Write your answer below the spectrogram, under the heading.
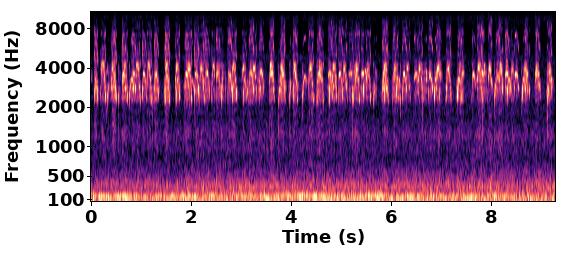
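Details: Begging kingfisher chicks being fed at their natural nest, a busy wash of rapid, high, scratchy chirps running without pause, set against low-frequency background rumble.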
